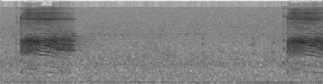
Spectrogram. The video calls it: a squirrel making a weird screeching noise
